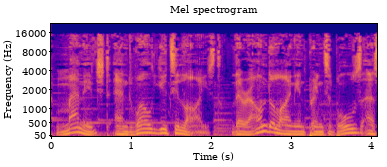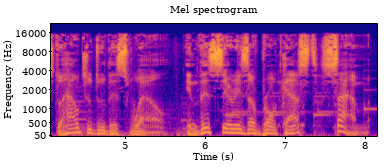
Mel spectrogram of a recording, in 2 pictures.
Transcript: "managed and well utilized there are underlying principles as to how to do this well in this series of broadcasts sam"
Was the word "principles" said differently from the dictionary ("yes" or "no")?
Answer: no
